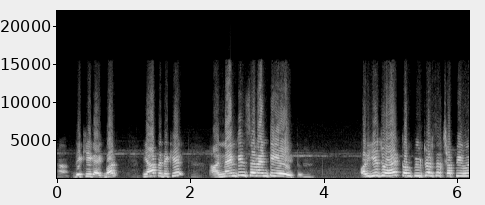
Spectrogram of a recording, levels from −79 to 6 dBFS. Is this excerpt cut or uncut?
uncut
